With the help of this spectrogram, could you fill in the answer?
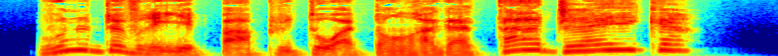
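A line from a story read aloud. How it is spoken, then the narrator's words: Sly, honeyed insinuation. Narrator (French): insinua Charles d'une voix doucereuse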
